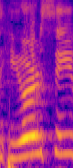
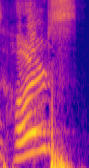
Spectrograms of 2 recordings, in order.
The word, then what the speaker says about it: hearse: So we are saying that is hearse van, where people pronounce it as hearsay van. It is hearse van.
